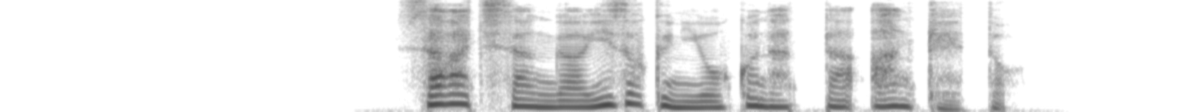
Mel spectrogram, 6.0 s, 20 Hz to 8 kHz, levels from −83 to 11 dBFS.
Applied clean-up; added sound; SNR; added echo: none; none; none; none.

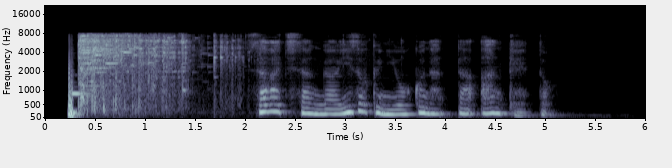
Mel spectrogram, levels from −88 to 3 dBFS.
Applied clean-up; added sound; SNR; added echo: none; Shatter; -4 dB; reverberation time 0.3 s.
